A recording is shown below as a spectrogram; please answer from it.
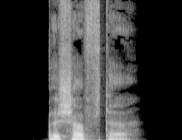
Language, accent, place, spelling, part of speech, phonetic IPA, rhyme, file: German, Germany, Berlin, beschaffter, adjective, [bəˈʃaftɐ], -aftɐ, De-beschaffter.ogg
- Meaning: inflection of beschafft: 1. strong/mixed nominative masculine singular 2. strong genitive/dative feminine singular 3. strong genitive plural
